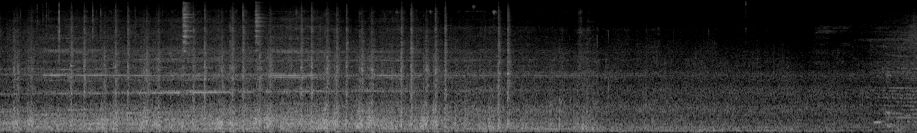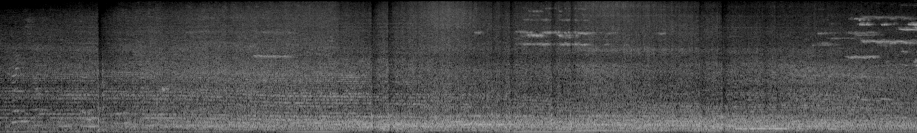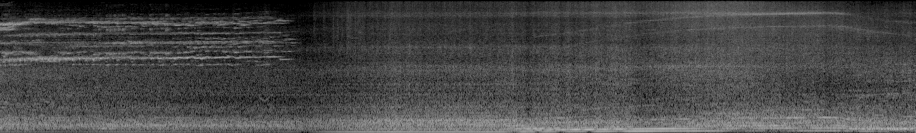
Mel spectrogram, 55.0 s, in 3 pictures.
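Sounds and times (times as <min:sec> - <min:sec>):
train wheels rumbling: 0:00.0 - 0:13.2, 0:17.6 - 0:55.0
high metallic squeal: 0:23.4 - 0:24.4, 0:28.7 - 0:30.6, 0:34.6 - 0:42.7.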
